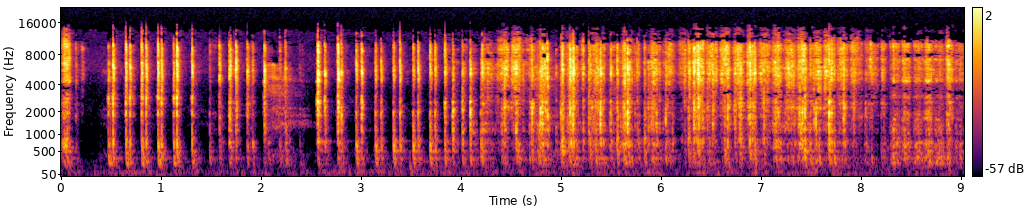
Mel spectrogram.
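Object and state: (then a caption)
Plastic car dashboard control panel. Fingertips scratch a car's hard plastic center console radio and climate panel with its buttons, then grip and turn its round knob. A rapid series of short, dry, bright scraping strokes starts out distinct and grows into a dense, continuous rasping texture.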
